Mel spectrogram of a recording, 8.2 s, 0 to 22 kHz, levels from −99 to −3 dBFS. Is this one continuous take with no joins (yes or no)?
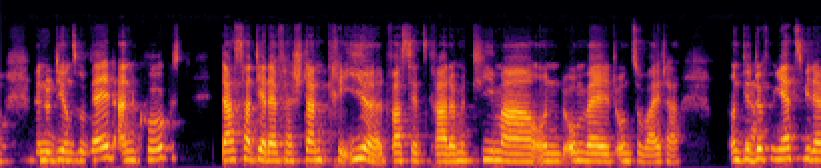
yes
